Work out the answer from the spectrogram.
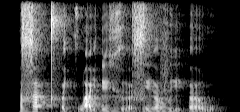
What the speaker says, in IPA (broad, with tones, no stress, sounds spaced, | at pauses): z a˦˥ t̚ t̪ʰ ə̰˧˨ j k w a˨˦ j ɗ i˨˦ ɣ ɨ˧˩ ə̯ z i˧ ə̯ v ḭ˧˥ ʔ ə˨˩ w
